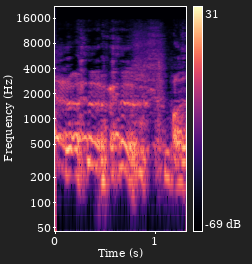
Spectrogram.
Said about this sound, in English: In between all that coughing and choking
